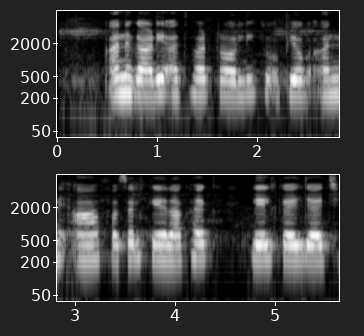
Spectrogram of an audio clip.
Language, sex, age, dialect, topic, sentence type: Maithili, female, 18-24, Eastern / Thethi, agriculture, statement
